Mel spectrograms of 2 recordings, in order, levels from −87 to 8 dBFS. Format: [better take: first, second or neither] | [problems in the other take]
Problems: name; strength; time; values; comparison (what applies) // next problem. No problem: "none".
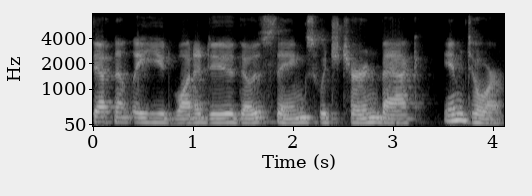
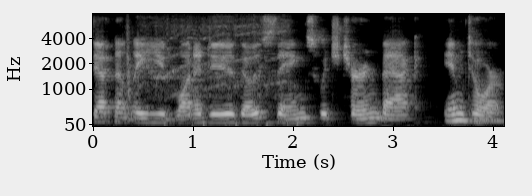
first | noise reduction (classical method WPE with log-MMSE)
